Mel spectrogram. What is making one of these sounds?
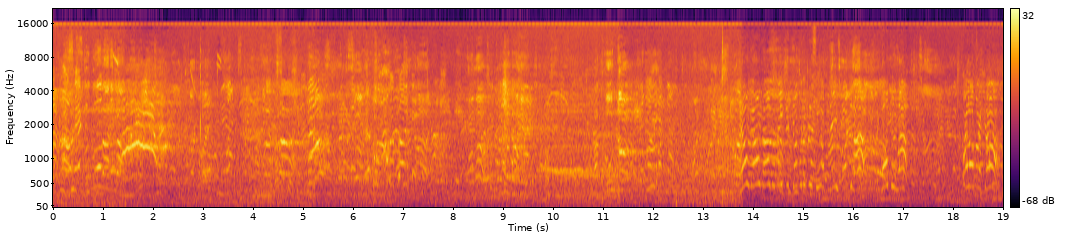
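Children shout to each other across an outdoor field.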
